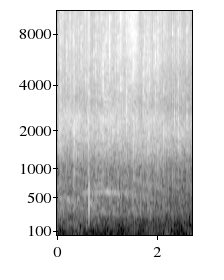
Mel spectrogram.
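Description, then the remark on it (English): An audience applauds a couple's 19 years of marriage, a dense wash of many hands clapping at an even, fairly loud level with no voices standing out. “They're applauding your ability to be married to me for 19 years.”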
